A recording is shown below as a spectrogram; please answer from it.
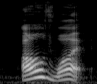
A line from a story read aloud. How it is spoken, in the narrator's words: I asked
